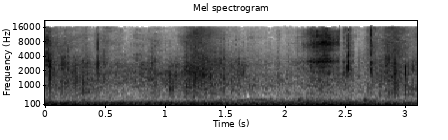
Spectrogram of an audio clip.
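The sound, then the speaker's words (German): Wind buffets the microphone in a steady, heavy roar, with deep rumbling thumps and gusty surges throughout and no voices. “Danke, du hast meinen Teebeutel gerettet. Vor dem Wind.”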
